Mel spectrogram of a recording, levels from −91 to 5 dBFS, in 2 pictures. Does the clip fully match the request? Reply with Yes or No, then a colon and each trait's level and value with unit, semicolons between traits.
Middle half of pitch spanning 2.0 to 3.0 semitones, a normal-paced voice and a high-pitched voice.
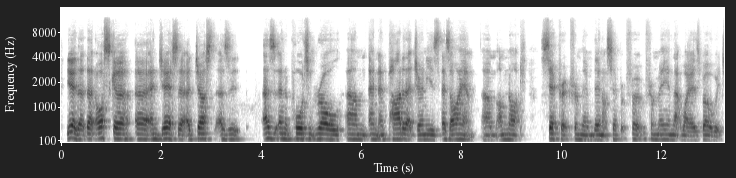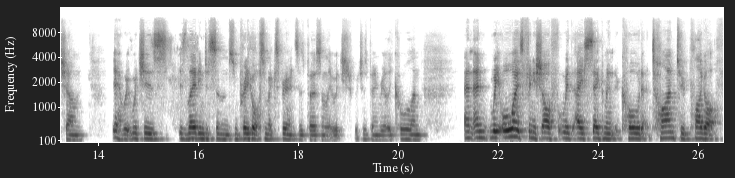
No: narrow, 2.4 semitones; average, 175 wpm; medium, 140 Hz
